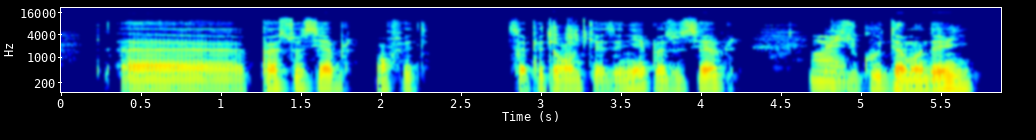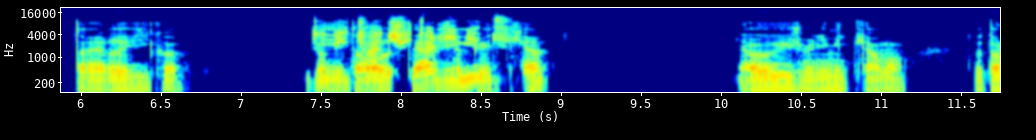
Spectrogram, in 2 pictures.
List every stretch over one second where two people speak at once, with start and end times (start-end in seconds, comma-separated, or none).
7.5-8.7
